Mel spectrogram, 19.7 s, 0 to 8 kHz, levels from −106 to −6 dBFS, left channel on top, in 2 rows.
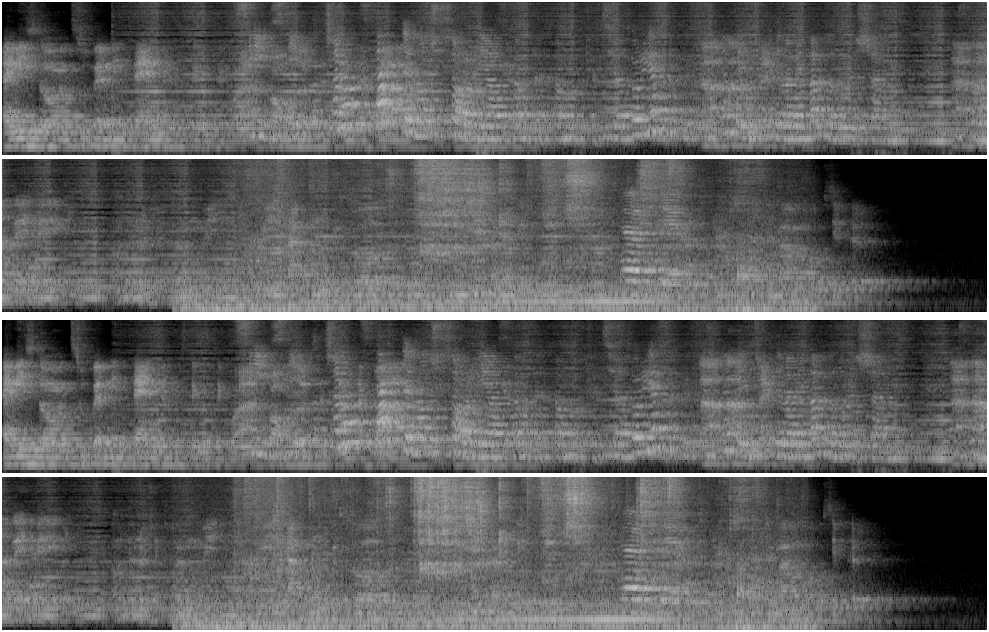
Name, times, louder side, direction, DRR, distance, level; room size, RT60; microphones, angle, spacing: voice 1, 0.0-5.2 7.0-7.9 9.5-10.6 10.9-15.5 16.2-18.5, right 1 dB, 70° right, -3 dB, 1.8 m, -48 dB
sound 1, 1.1-15.9, left 2 dB, 85° left, 0.9 m, -51 dB
voice 2, 2.3-8.9 9.2-9.4 10.1-10.2 16.0-17.6, equal, 15° left, -4 dB, 1.4 m, -43 dB
Chewing mastication, 11.5-17.9, right 4 dB, 35° right, 0.7 m, -40 dB
6.8 x 5.1 x 3.7 m, 1.3 s
head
